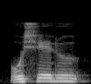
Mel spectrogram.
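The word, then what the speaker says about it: 教える: 이 한자 뜻으로는 오시에르, 오시에르 혹은 오소와르, 오소와르로 발음하고 음으로는 쿄, 쿄라고 길게 발음해줘요.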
